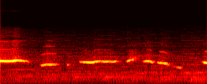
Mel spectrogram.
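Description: Someone whistles a short melodic tune, clear, with sustained and gliding notes broken by brief pauses, a few phrases of a familiar-sounding theme with no talking.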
